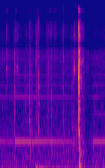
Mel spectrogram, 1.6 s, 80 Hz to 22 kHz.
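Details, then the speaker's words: 1992 Cadillac Fleetwood FWD sedan, key on and engine off: a steady mid-pitched motor hum with a few clicks and knocks as the defroster blower and idle speed control motor run; a failed body control module is suspected. "There we go. You can hear the defroster going cuz it probably needs a body control module. As I said, you can hear the idle speed control motor going as well."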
